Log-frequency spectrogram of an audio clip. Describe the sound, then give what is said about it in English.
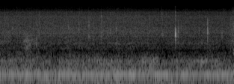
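Cajun shrimp frying in a pan, a faint, even sizzle that holds steady under a low hum, with one sharp tick partway through. “So I'm gonna go ahead and put in the shrimp.”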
